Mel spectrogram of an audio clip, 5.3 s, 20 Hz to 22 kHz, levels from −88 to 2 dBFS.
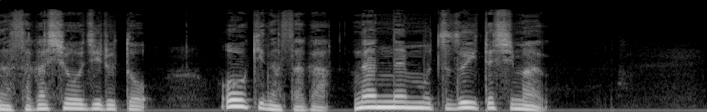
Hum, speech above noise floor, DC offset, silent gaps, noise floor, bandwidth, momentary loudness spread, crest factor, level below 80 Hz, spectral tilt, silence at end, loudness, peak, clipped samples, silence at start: none; 33 dB; under 0.1%; none; -53 dBFS; 15 kHz; 14 LU; 16 dB; -58 dBFS; -6.5 dB/octave; 1.2 s; -21 LUFS; -6 dBFS; under 0.1%; 0 s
